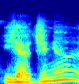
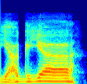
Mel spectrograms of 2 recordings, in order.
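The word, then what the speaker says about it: यज्ञ: I would always say yajna, jnana, and people who are from India, they would say yagya, gyana, or whatever.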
